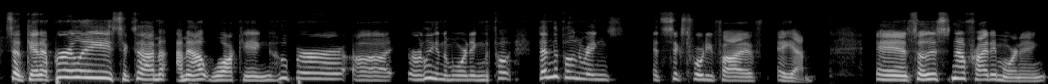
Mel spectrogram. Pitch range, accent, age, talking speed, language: 210-285 Hz, American, 50-69, 175 wpm, English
